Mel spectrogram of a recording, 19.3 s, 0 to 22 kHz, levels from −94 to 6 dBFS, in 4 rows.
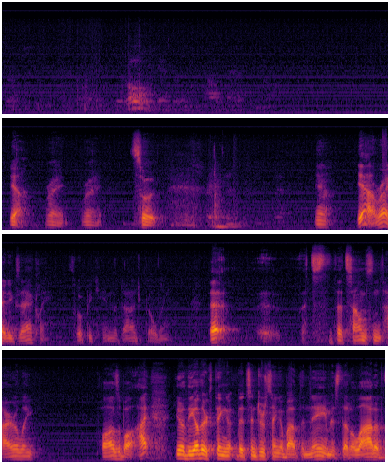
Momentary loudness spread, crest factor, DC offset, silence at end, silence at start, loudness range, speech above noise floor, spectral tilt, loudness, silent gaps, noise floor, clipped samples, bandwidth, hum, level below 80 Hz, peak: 25 LU; 24 dB; under 0.1%; 0 s; 1.55 s; 16 LU; 39 dB; -5 dB/octave; -28 LUFS; none; -66 dBFS; under 0.1%; 17 kHz; none; -76 dBFS; -8 dBFS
